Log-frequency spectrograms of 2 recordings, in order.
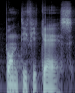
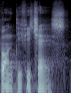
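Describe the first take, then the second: First: It is said in the classical Latin way. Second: It is said in the ecclesiastical Latin way. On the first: "in the classical pronunciation, the only difference is going to be pontifices" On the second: "instead of pontifices"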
